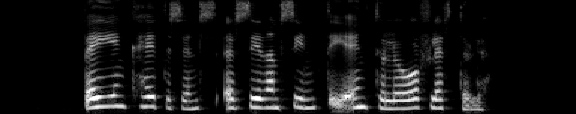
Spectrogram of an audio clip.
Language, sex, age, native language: Icelandic, female, 30-39, Icelandic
